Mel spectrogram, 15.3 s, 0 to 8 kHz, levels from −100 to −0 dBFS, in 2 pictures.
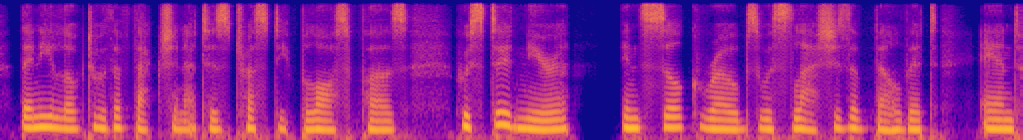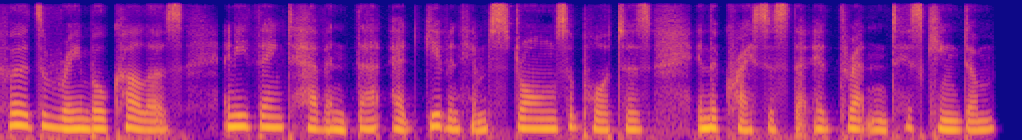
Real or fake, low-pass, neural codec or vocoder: fake; 7.2 kHz; codec, 24 kHz, 0.5 kbps, DualCodec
